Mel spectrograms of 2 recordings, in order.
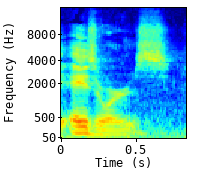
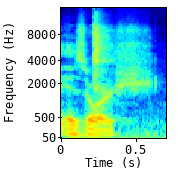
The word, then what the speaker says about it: Azores: Well, in the United States, we say Azores. – Okay. – But in Portugal, they would say Azores.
